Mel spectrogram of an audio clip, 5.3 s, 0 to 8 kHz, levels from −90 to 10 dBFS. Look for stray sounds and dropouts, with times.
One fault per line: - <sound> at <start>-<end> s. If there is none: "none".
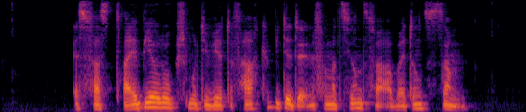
none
